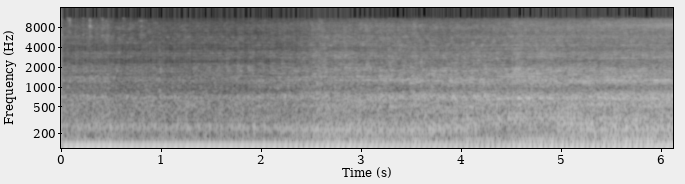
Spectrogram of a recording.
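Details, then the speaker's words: Ford cold start with new carburetor at about 65°F: uneven, loping idle about three pulses a second, at first sounding stuck; carb still needs adjusting, loose brass vacuum fitting found behind the choke. "okay it needs to be adjusted a little bit and uh sometimes like the first time we tried it it sounded like it was stuck in here"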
